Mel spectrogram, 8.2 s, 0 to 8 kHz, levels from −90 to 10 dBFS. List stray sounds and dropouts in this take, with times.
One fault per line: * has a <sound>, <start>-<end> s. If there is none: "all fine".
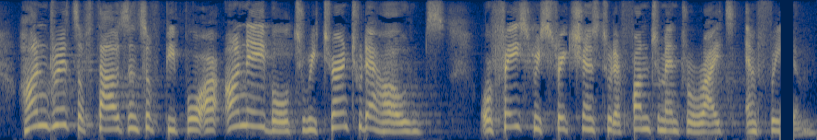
* has a dropout, 7.8-7.9 s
